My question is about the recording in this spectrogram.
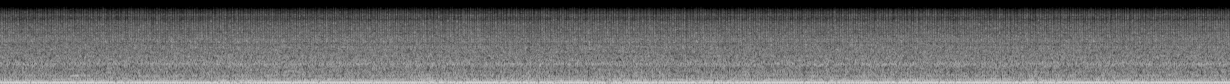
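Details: Ford 8N tractor idling after an amateur carburetor adjustment. Uphill sputtering had been traced to a cheap Chinese replacement carb; an old Marvel-Schebler ran fine. Steady, even low idle with no misses, surges or knocks; sounds good, a normal idle.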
